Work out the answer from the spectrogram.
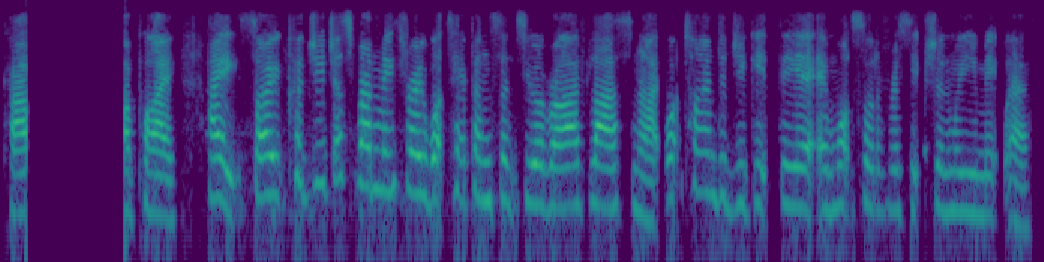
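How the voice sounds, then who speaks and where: A woman's voice: a little high, moderate pace, no room sound. A woman with a New Zealand accent hosting a live-stream interview in an informal, encouraging way. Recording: dull lo-fi live stream audio.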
